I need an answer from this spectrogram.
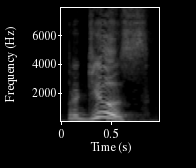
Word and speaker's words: produce: look at another example produce produce produce so if it stress is on the first syllable is a noun and the stresses on the second syllable juice it is a verb now look at another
